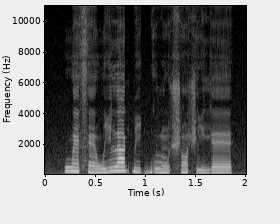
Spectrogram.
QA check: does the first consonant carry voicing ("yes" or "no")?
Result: yes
